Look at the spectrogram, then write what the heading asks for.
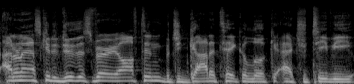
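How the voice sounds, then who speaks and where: At a moderate pace and with ordinary pitch variation, a man talks in a plain, everyday voice. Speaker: TV news anchor and reporter. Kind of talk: TV news anchor read.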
